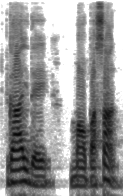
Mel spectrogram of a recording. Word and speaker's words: Guy de Maupassant: Remember the spelling: Maupassant. Maupassant. Maupassant. Maupassant. Pronounced as Guy de Maupassant.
